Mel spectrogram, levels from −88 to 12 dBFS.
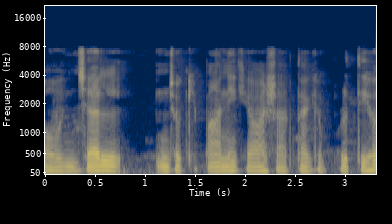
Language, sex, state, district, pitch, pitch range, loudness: Chhattisgarhi, male, Chhattisgarh, Rajnandgaon, 100 Hz, 95-105 Hz, -17 LUFS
